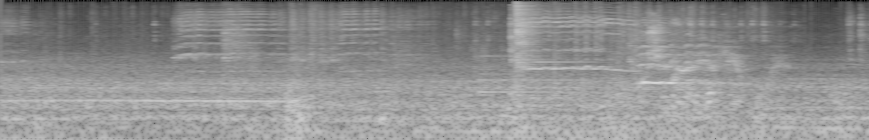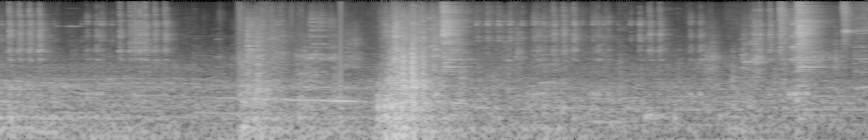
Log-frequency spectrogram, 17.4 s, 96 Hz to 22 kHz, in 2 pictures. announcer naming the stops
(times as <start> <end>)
6.0 8.0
